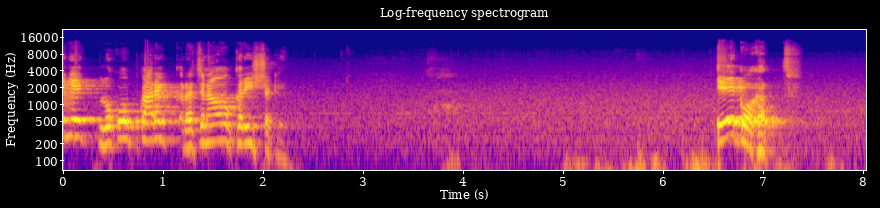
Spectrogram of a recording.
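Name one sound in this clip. An elderly man speaks with animation into a microphone over a loudspeaker.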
